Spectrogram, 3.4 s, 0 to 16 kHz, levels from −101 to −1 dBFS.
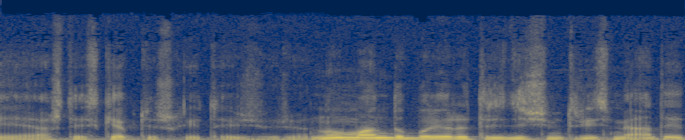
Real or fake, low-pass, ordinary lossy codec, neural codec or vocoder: real; 14.4 kHz; MP3, 96 kbps; none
